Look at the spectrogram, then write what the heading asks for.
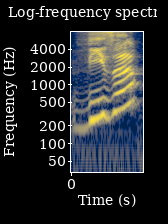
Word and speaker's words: Wiese: Another example that comes to mind because it rhymes would be Wiese, which means meadow. But if you mispronounce it and say Weise instead, it means wise.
